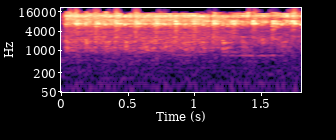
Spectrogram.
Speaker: Hôm nay tôi sẽ chỉ cho mọi người cách nhận biết lỗi bộ phận trên xe qua tiếng ồn bất thường tiếng gõ cộc cộc xi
